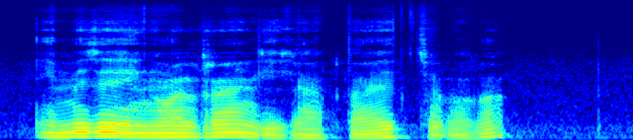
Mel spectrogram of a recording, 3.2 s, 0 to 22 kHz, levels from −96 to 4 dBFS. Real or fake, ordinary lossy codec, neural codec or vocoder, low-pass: fake; none; codec, 44.1 kHz, 7.8 kbps, Pupu-Codec; 19.8 kHz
